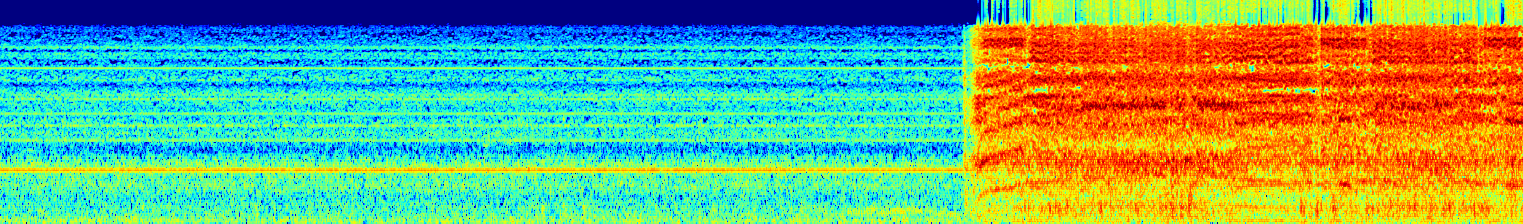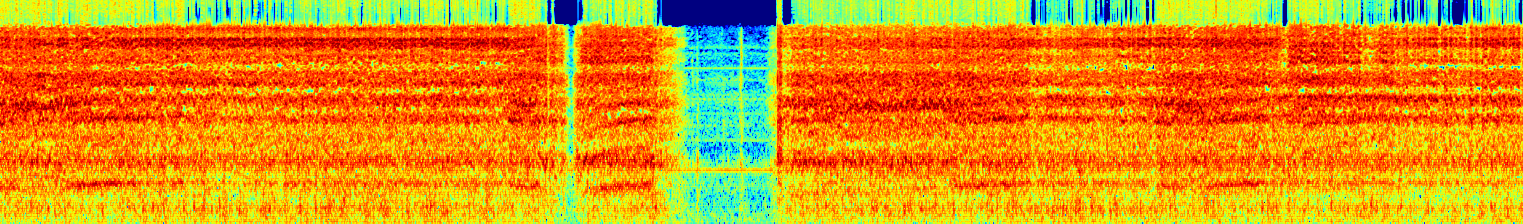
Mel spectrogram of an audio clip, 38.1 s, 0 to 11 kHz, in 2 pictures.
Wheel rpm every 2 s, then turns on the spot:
0, 0, 0, 0, 0, 0, 120, 160, 160, 160, 160, 160, 150, 80, 60, 160, 160, 160, 160.
none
